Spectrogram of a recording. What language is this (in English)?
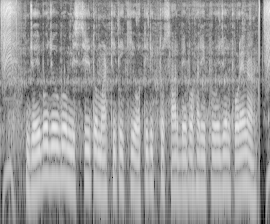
Bangla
